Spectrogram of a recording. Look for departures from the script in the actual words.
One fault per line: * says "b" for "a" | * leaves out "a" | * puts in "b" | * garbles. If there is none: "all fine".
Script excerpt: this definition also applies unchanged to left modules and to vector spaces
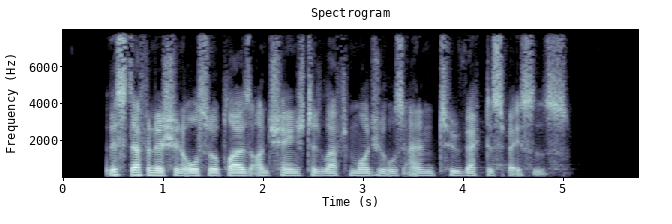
all fine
